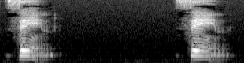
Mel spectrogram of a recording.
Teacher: the letter S is not pronounced as S, but more like Z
